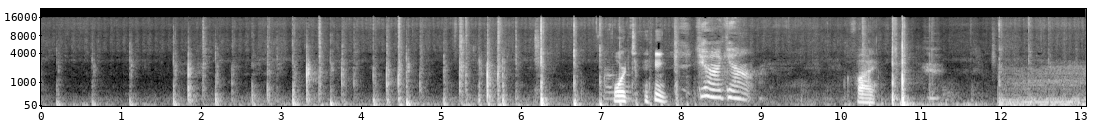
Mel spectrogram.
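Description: A ball thumps repeatedly on hard pavement.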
